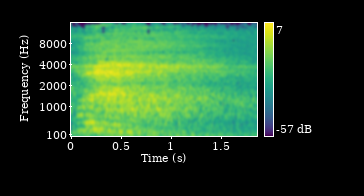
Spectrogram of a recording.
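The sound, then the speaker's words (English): A long, deep breath drawn in and let out during a guided relaxation exercise: a steady, airy rush of breath that fills the whole clip with no talk over it. “Deep breath in. And exhale.”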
